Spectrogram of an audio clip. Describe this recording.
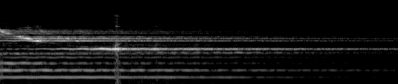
THE REAL VIRUS 10 - RESONANCE - E4
High resonances with some nice extra frequencies appearing in the higher registers. All done on my Virus TI. Sequencing done within Cubase 5, audio editing within Wavelab 6.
